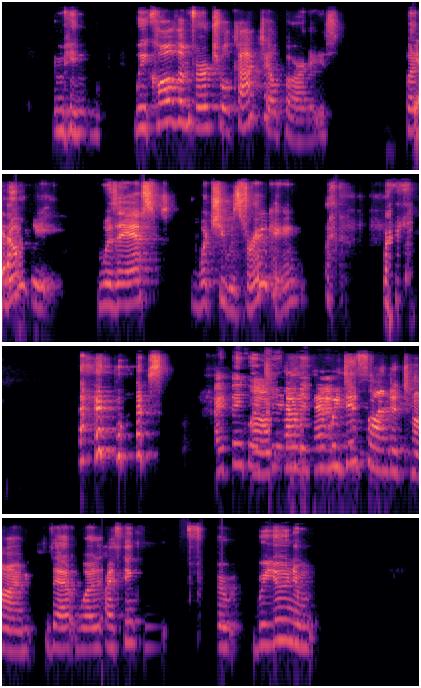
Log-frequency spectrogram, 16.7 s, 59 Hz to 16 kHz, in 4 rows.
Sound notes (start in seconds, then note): 7.9 laughs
